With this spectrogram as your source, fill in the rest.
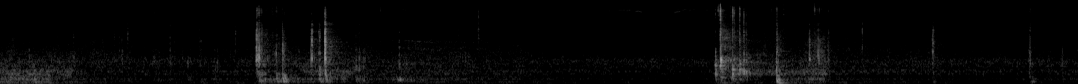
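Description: A ratchet with a 13 socket works bolts loose on a Venom 1500w electric ATV, two short bursts of quiet clicking and creaking separated by near silence, no voices.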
